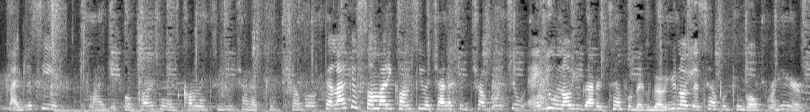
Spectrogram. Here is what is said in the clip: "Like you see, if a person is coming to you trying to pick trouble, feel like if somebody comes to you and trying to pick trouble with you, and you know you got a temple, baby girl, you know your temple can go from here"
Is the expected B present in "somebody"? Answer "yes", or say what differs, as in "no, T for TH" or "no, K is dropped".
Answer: yes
